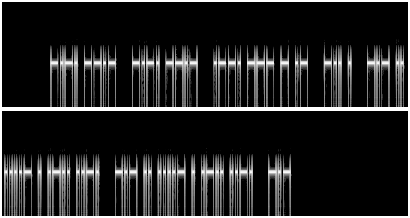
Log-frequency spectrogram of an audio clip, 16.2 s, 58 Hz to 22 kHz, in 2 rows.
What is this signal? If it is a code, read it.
Morse code, heard as a keyed tone, about 25 wpm, 700 Hz. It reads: CQ CQ POTA DE KI4ELF KI4ELF K
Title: Common QSO Phrases Encore 25wpm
